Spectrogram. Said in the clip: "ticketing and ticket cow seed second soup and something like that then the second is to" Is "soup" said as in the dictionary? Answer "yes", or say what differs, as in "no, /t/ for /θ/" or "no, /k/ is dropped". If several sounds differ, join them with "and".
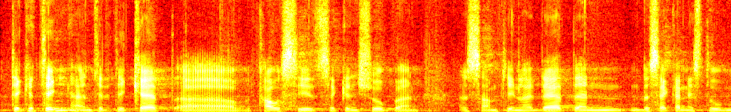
no, /ʃ/ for /s/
